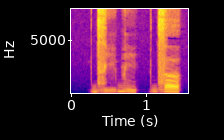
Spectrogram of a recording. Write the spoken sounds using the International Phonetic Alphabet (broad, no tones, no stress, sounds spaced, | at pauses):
d͡z i̤ b i | d͡z ɐ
